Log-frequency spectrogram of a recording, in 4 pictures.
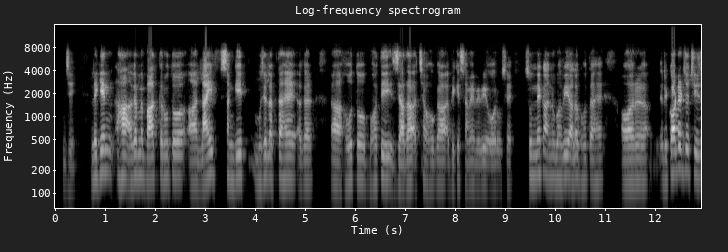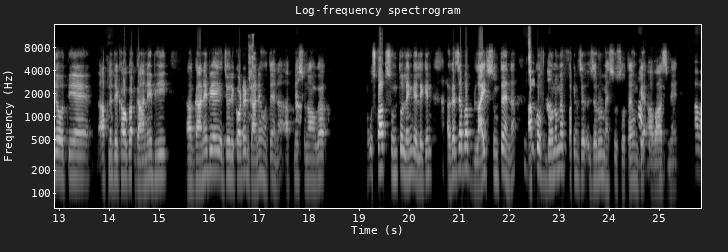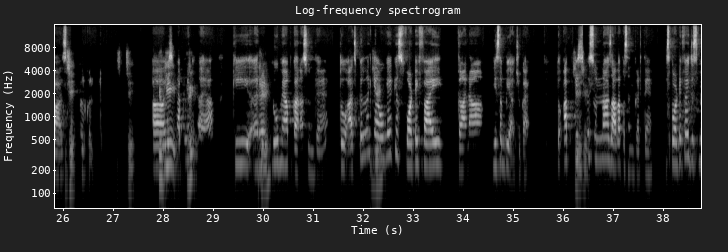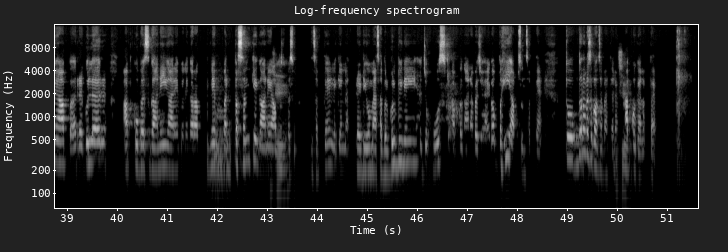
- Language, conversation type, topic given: Hindi, podcast, लाइव संगीत और रिकॉर्ड किए गए संगीत में आपको क्या अंतर महसूस होता है?
- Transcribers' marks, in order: static; in English: "लाइव"; other background noise; in English: "रिकॉर्डेड"; horn; distorted speech; in English: "रिकॉर्डेड"; in English: "लाइव"; in English: "रेगुलर"; in English: "होस्ट"; tapping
